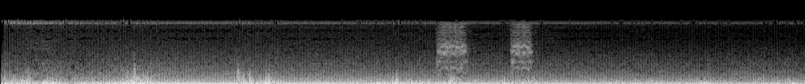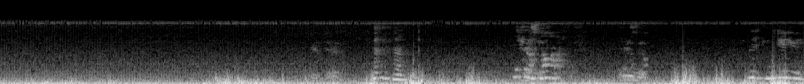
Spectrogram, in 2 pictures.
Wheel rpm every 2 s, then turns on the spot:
0, 0, 50, 0, 0, 0, 0, 0.
none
